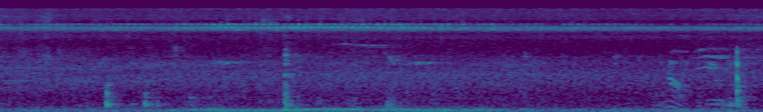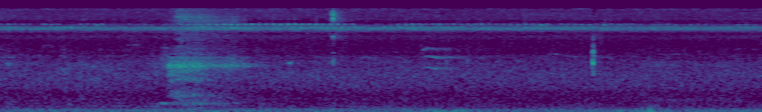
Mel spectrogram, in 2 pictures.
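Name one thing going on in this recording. Metal parts of a bow click and clack as a man handles them.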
